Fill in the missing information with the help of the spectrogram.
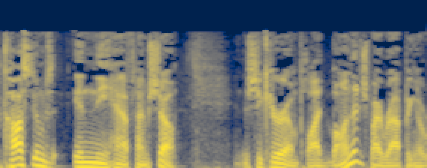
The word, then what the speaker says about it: Shakira: It was therefore appropriate for the halftime show to have a Latin beat with Shakira, I guess, what, Shakira, that's how you pronounce it, and J-Lo as headliners.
